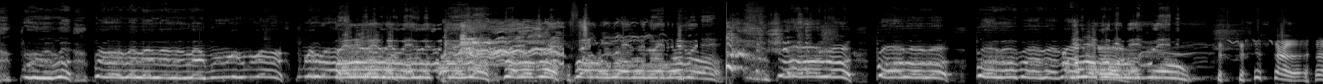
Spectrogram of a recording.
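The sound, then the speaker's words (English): A man screams and howls in strained, gravelly bursts of nonsense syllables, loud, sustained for about thirteen seconds with only brief breaks, a mock screamo heavy metal vocal in a made-up giant language. “so I'm gonna start screaming in giant with”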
